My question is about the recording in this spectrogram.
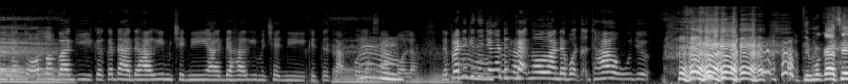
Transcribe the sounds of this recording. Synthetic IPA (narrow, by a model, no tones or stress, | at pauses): alat̪ualːɔhbaɡikakadaɦadaɦaɾimat͡ʃaniadaɦaɾimat͡ʃanikit̪at̪aʔkɔlaakɔlahlaəpasnikit̪ad͡ʒaŋandəkat̪̚ŋaoɾaŋdabuwat̪aʔt̪aɦaud͡ʒə | t̪imakasi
